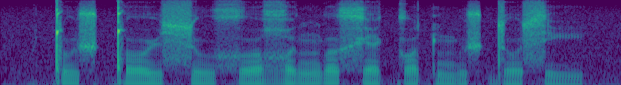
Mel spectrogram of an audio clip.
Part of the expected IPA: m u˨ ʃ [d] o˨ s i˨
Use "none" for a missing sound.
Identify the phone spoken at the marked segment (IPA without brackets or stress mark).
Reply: d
